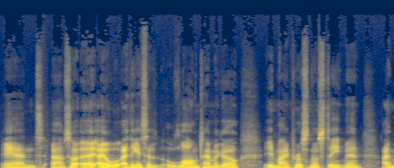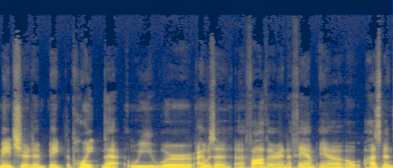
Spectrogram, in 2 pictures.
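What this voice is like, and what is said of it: Stuttering, halting speech. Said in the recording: “I'm stuttering through this.”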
